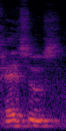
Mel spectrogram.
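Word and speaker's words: Jesús: Why is it pronounced instead of Jesus? You see the accent mark, you know that's where the stress is.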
